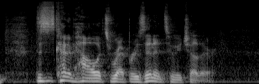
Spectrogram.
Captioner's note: none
